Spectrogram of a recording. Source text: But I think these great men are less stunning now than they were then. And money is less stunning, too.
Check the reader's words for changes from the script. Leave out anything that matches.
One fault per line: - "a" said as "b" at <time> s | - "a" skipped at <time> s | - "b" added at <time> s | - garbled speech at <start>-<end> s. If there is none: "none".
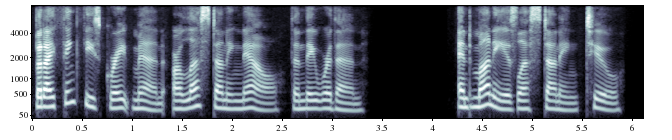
none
